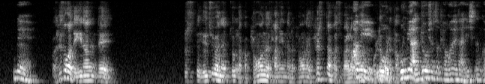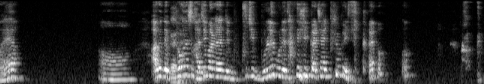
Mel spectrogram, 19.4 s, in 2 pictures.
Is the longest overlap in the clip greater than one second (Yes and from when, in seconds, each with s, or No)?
Yes, from 7.1 s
